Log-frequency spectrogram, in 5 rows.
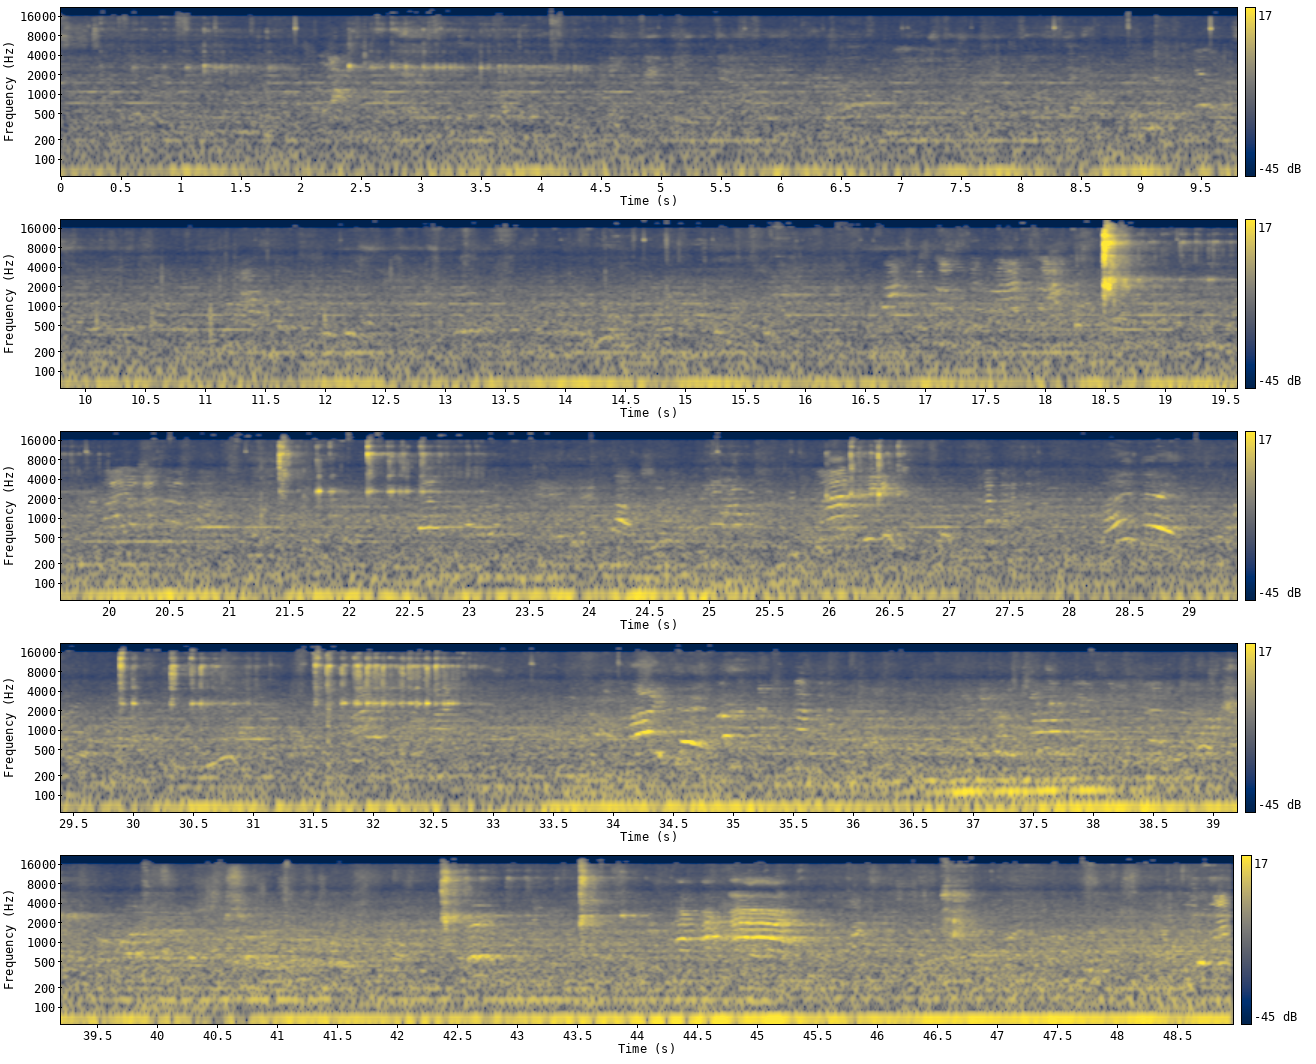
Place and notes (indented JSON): {
  "title": "Kosi toranj, Rijeka, city sounds",
  "date": "2009-06-01 18:50:00",
  "latitude": "45.33",
  "longitude": "14.45",
  "altitude": "5",
  "timezone": "Europe/Zagreb"
}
